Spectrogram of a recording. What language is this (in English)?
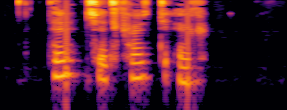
Adyghe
